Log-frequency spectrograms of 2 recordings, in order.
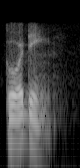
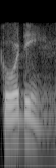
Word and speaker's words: Gourdin: Gourdin. – All right. – It's Gourdin.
